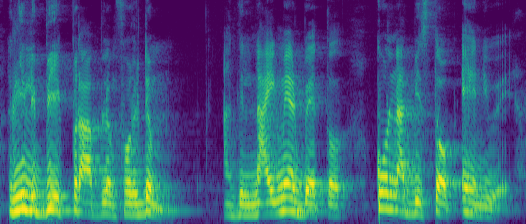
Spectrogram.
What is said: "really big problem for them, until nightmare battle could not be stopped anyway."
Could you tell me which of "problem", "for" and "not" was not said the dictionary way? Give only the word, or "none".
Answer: none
